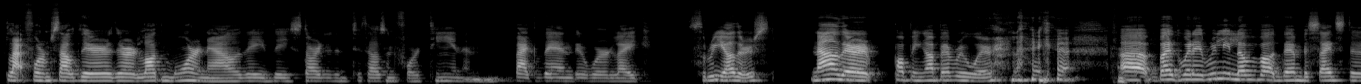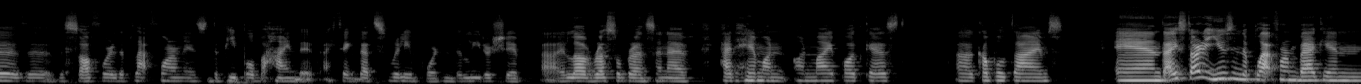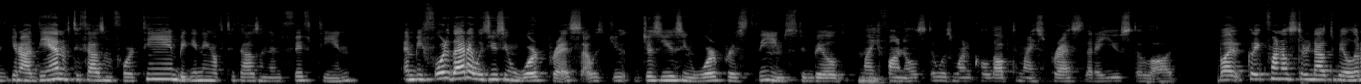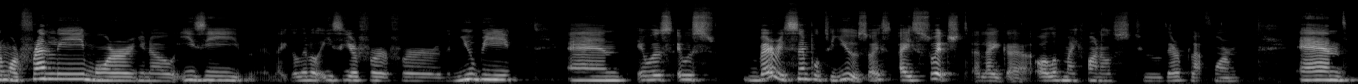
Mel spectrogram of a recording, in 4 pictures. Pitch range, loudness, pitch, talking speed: 160-200 Hz, -27 LUFS, 175 Hz, 180 wpm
